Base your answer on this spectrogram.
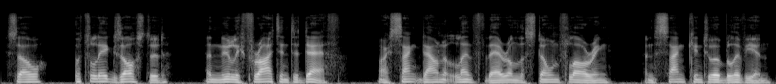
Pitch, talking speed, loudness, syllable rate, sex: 105 Hz, 170 wpm, -19 LUFS, 5.4 syllables/s, male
